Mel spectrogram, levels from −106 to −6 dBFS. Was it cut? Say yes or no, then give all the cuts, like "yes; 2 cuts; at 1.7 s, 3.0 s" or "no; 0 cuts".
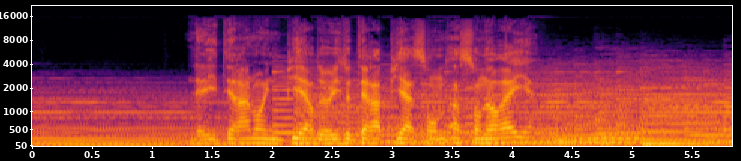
no; 0 cuts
